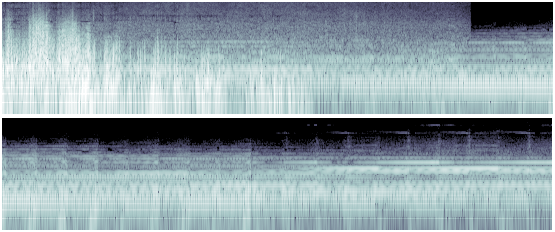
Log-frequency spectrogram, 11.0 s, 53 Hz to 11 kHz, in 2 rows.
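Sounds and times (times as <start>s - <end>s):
storm wind gusting on microphone: 0.0s - 4.4s
rough sea: 0.0s - 4.7s
background music: 0.3s - 11.0s.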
